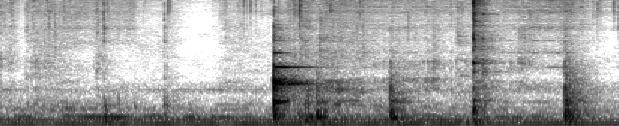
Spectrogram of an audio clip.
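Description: A large fork works through a bowl of pecan raisin oatmeal cookie dough, giving quiet sticky mixing with several sharp clinks of metal against the bowl, spaced irregularly against a low room hum.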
